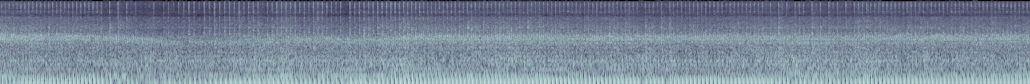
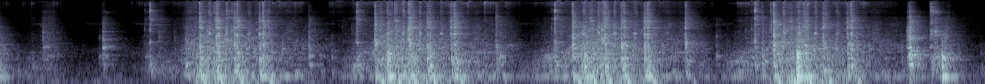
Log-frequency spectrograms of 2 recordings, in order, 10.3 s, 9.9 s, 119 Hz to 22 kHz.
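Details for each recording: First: Cub Cadet ST100 walk-behind string trimmer after a fix for no-start, suspected stale gas clogging the carburetor, with the dirty carb cleaned and reinstalled: small engine buzzing at a fast, steady idle, even beat, no stumbles or misses; runs clean and smooth. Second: Cub Cadet ST100 walk-behind string trimmer with fresh oil, a full tank and a clean air filter; stale gas is suspected to have clogged the carburetor. Four rope pulls, each a short rattling spin that dies without firing: no start.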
